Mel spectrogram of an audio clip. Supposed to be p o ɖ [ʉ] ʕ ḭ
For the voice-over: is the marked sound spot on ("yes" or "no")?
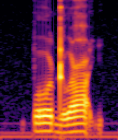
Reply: no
